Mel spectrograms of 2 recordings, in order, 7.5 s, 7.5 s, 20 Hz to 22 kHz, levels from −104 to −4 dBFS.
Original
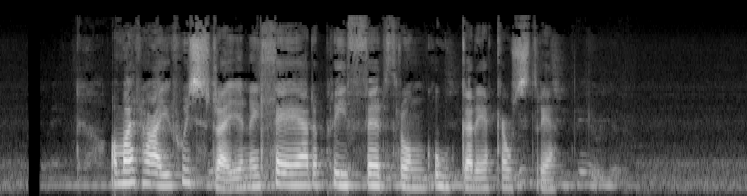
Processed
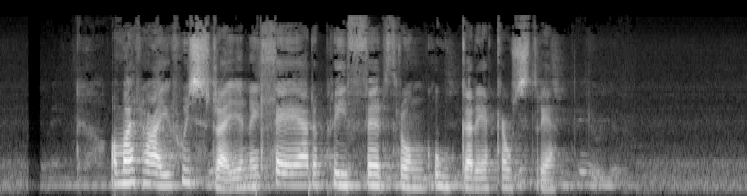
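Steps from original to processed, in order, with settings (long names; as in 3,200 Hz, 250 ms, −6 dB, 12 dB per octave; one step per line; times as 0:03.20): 0:02.56–0:03.09: high-pass filter 320 Hz 12 dB per octave
on a send: convolution reverb RT60 1.1 s, pre-delay 3 ms, DRR 20 dB
on the sum: level +6 dB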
